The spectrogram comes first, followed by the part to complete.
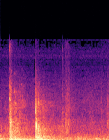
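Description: Two thumps on the stage, about half a second apart, the second louder and deeper.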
